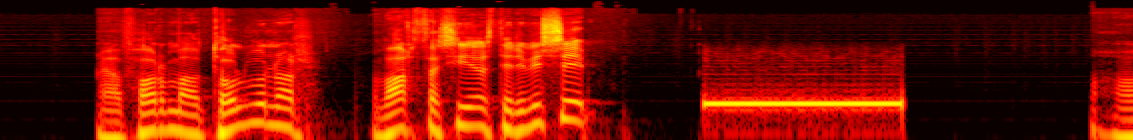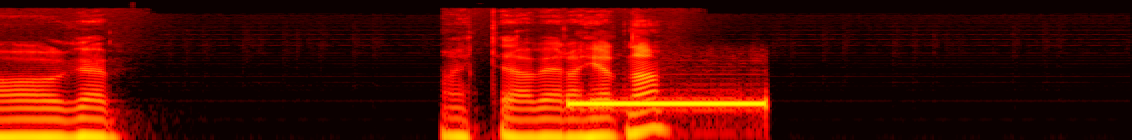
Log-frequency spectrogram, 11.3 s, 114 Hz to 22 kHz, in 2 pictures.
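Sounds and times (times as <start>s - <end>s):
speech: 0.5s - 3.1s, 5.5s - 6.4s, 7.9s - 9.1s
telephone ringback tone while a call is placed: 3.6s - 4.6s, 8.5s - 9.5s.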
